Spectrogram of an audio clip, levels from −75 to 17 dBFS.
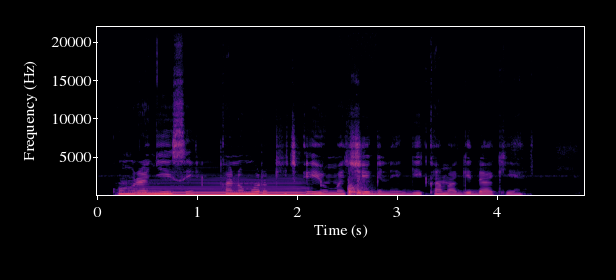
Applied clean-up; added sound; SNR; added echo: none; Bowed string instrument + Walk, footsteps; -4 dB; none.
